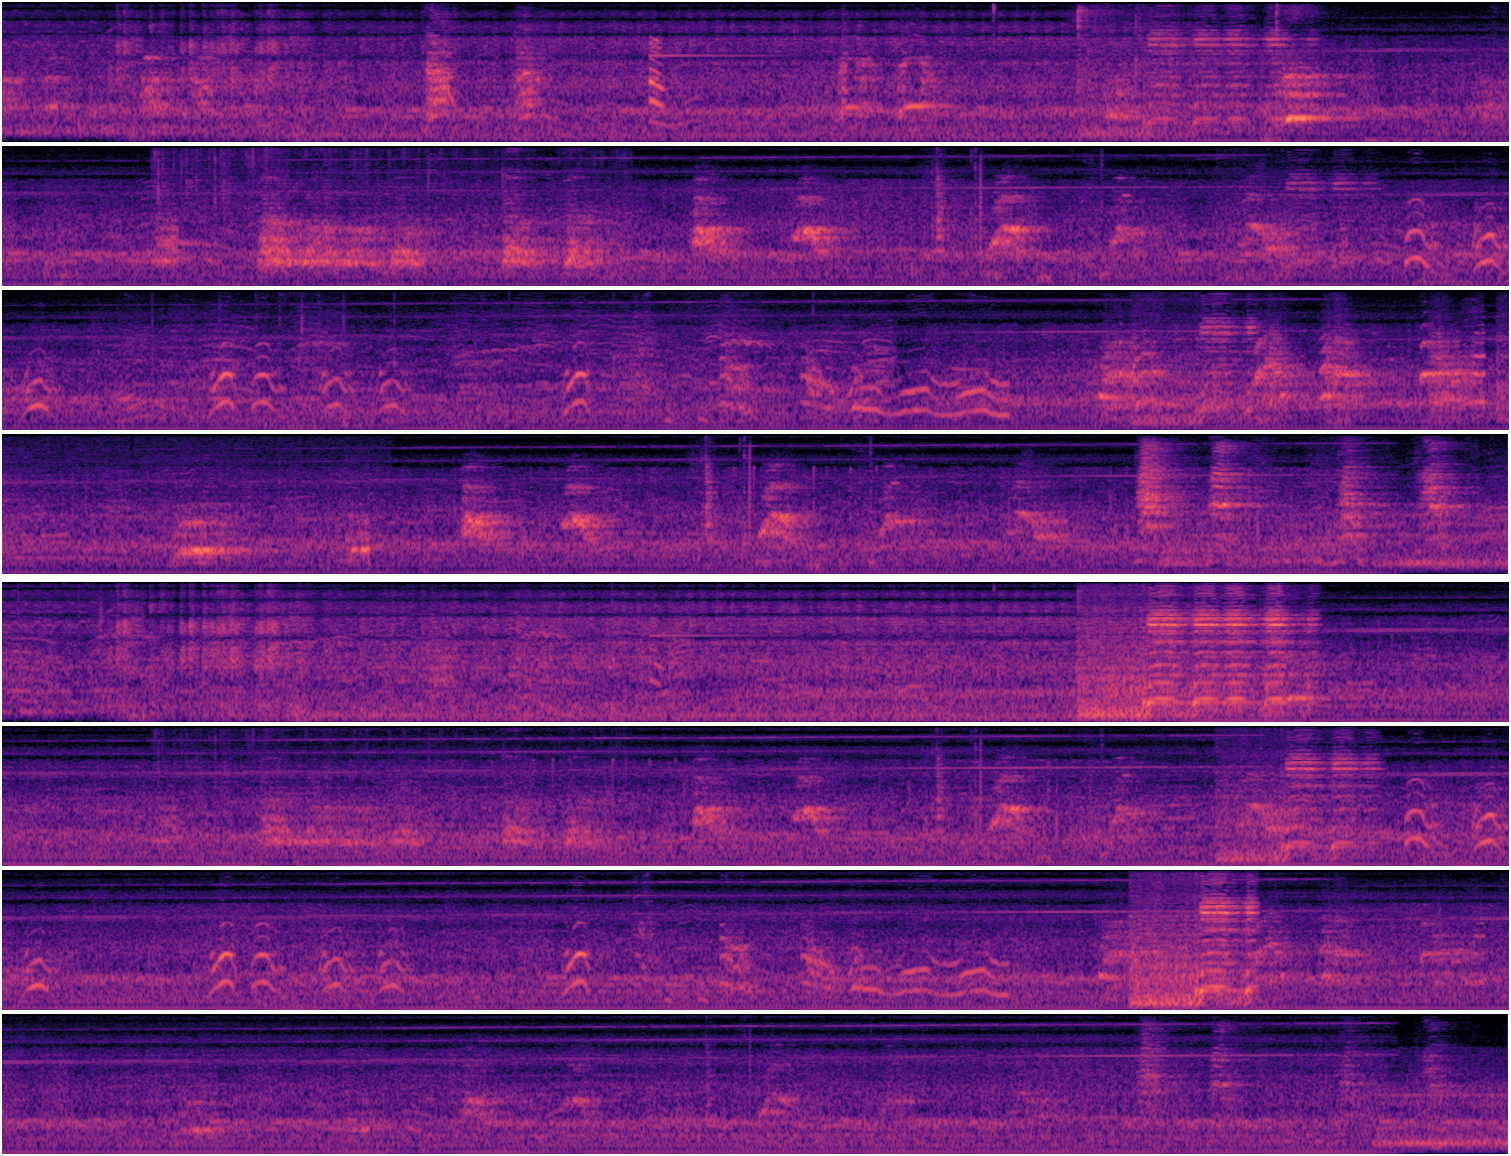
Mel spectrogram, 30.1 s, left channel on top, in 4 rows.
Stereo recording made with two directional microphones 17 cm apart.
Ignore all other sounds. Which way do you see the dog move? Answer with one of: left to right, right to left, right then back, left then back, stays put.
right then back.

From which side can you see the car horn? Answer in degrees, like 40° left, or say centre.
70° right.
